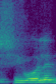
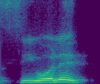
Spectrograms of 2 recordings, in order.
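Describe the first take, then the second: First: The word begins with a sh sound. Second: The word begins with an s sound. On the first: This is the intended pronunciation. The speaker calls it right. "cuando querían decir Shibolet" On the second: It reveals the speaker as an outsider. The speaker calls it wrong. "decían Sibolet"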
